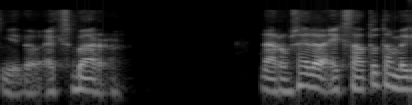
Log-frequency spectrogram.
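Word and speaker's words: x̄: Ini adalah X bar. Kalau kalian lihat di sini X-nya itu ada garis di atasnya. Garis horizontal di atasnya itu adalah bar. Cara bacanya adalah bar. Berarti X bar gitu.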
